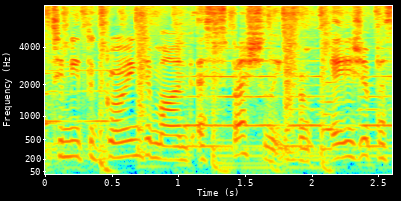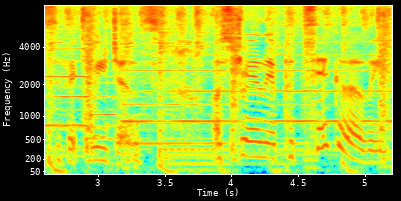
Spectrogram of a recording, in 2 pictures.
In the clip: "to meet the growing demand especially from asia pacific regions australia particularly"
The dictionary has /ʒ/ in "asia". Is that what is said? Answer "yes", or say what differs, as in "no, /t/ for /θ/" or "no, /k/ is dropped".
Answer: yes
